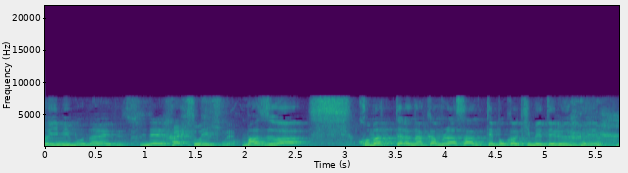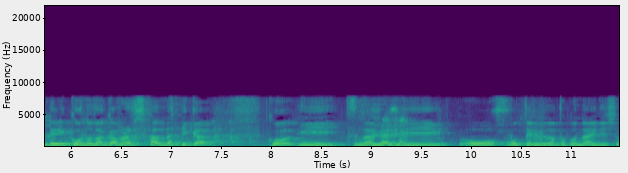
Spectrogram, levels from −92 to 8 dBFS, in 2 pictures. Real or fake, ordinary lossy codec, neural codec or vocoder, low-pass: real; none; none; none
